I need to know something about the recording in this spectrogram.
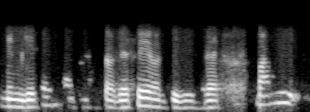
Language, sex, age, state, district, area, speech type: Kannada, female, 60+, Karnataka, Udupi, rural, conversation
